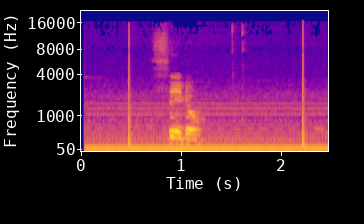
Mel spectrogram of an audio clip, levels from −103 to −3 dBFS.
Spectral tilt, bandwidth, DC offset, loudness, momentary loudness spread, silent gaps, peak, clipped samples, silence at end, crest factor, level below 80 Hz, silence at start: -6.5 dB/octave; 16.5 kHz; under 0.1%; -24 LUFS; 12 LU; none; -2 dBFS; under 0.1%; 0 s; 20 dB; -26 dBFS; 0 s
